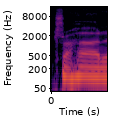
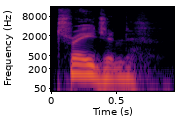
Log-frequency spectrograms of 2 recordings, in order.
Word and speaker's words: Trajan: The year after the death of Mithridates, the Roman Emperor Trajan, and I've been pronouncing it wrong, I've been pronouncing it Trajan, it's Trajan, broke the peace and began military hostilities.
